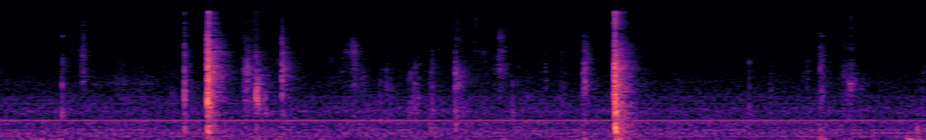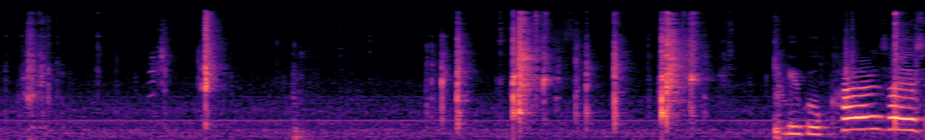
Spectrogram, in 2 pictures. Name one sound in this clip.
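Sheets of paper rustle and slide against each other.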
